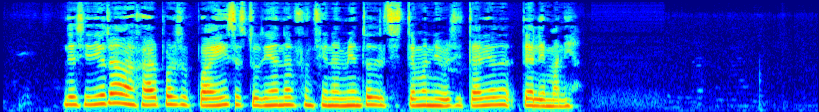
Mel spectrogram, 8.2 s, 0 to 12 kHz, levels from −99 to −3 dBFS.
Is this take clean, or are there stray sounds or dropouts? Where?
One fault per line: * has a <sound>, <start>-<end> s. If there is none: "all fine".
all fine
